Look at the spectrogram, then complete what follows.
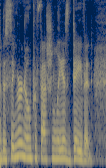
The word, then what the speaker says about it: D4vd: Literally for the singer known professionally as David, spelled D4 VD. I know it's strange, but it's pronounced David.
